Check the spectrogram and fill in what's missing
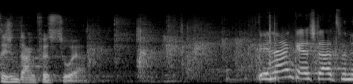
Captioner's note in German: Beifall CDU und BÜNDNIS 90/DIE GRÜNEN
